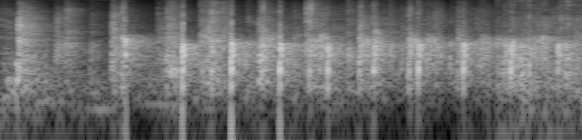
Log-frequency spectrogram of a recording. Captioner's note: applause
